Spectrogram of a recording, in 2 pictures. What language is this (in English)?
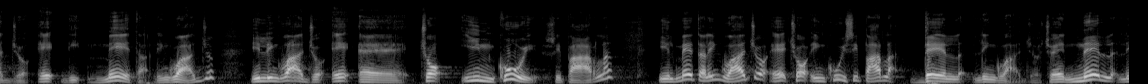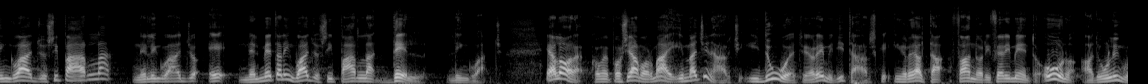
Italian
